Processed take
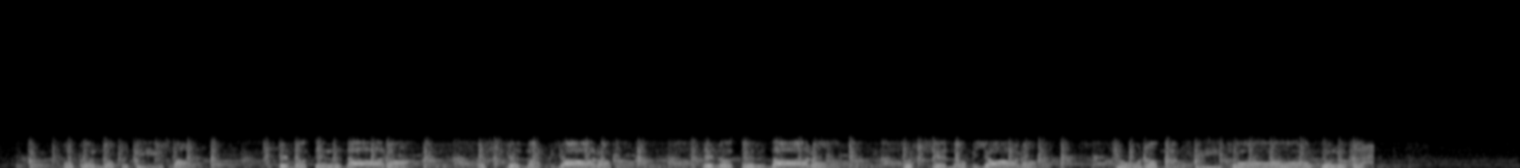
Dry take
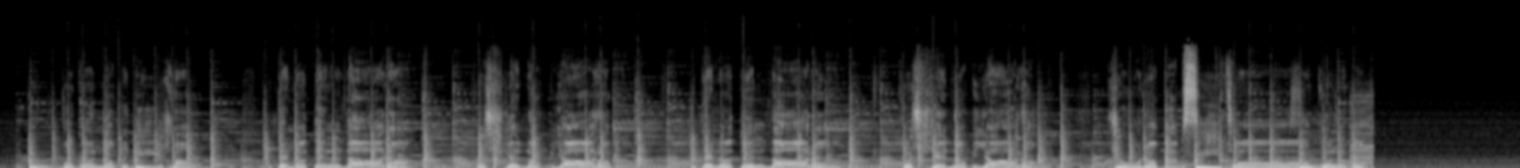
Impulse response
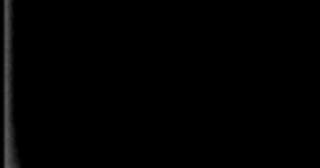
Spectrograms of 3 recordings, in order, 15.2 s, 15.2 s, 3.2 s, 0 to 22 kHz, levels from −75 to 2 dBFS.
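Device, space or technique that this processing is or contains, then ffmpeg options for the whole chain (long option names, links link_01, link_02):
satellite phone: -af "highpass=340,lowpass=3200,aecho=1:1:551:0.0631,volume=-7dB" -ar 8000 -c:a libopencore_amrnb -b:a 6700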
